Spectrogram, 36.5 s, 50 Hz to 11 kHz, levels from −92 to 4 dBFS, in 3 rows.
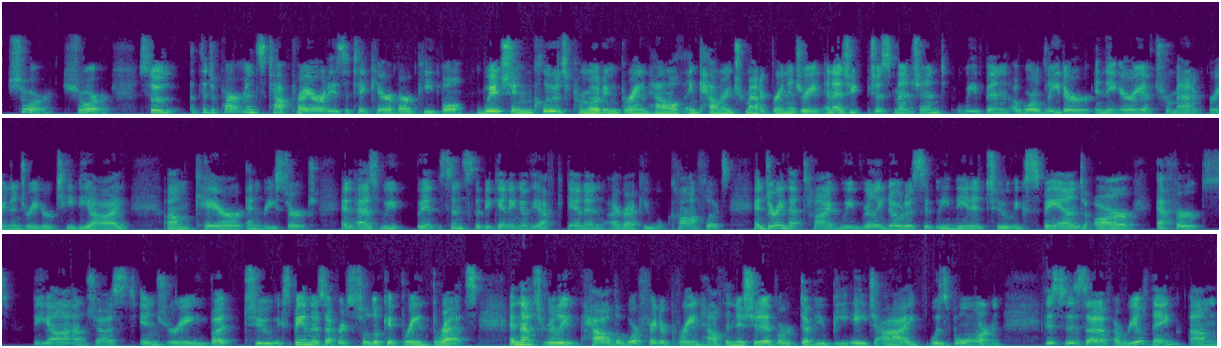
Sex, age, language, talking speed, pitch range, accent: female, 40-59, English, 175 wpm, 165-195 Hz, American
